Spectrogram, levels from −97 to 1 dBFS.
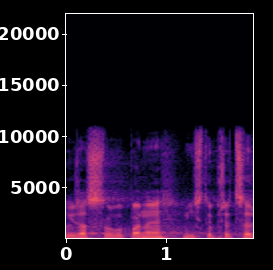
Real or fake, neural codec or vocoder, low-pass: real; none; 10.8 kHz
